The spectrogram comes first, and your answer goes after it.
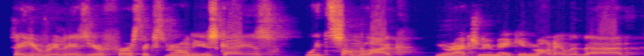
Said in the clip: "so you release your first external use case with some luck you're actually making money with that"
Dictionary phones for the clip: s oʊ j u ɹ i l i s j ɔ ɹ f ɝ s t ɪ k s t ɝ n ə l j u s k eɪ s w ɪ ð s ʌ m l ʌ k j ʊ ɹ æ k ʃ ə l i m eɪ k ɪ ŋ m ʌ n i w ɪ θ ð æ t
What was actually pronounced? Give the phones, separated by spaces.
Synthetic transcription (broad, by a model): s oʊ j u ɹ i l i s j ɔ ɹ f ɝ s t ɪ k s t ɝ n ə l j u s k eɪ s w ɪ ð s ʌ m l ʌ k j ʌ ɹ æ k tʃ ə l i m eɪ k ɪ ŋ m ʌ n i w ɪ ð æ t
